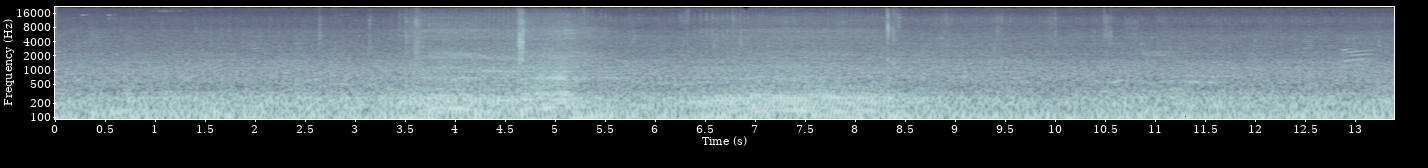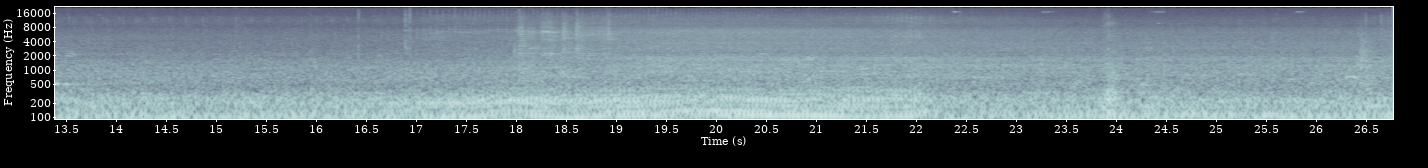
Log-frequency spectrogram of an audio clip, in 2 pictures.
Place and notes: I made this recording on September 9th, 2021, at 8:17 p.m.
I used a Tascam DR-05X with its built-in microphones and a Tascam WS-11 windshield.
Original Recording:
Type: Stereo
En el Parque de Panorama.
Esta grabación la hice el 9 de septiembre de 2021 a las 20:17 horas.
